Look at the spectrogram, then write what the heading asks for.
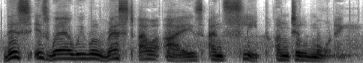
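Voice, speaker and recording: A man's voice: mid-range voice, animated, slow, darkish tone, a little hiss or hum. A man hosting with scripted, cozy bedtime narration. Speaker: host.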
